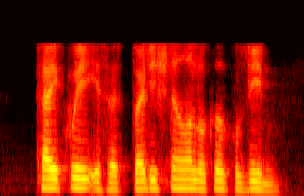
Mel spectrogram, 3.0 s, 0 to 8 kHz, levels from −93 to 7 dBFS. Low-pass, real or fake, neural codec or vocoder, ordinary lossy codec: 7.2 kHz; fake; codec, 16 kHz, 1 kbps, X-Codec, WavLM features, trained on Multilingual LibriSpeech; AAC, 16 kbps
